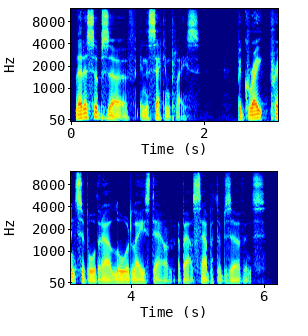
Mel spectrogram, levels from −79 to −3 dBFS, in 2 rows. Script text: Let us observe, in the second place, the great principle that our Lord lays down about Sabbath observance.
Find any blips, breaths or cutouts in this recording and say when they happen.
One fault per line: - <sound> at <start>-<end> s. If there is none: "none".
none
